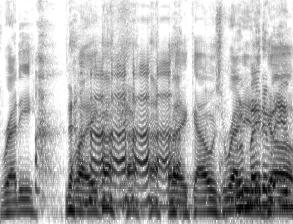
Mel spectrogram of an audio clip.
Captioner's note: all chuckling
